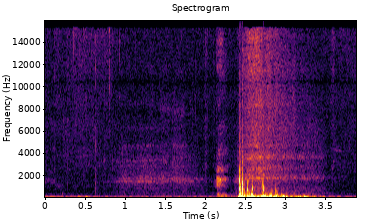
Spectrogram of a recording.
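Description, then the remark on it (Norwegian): A faint breath is drawn in, then a loud, rough, airy exhalation rushes out for about a second before tapering off, as a person breathes deeply in and out while someone listens to the lungs from the back. No one speaks. “Da kan du puste litt sånn dypt inn og ut, så skal jeg høre bak på ryggen her over lungene først.”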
